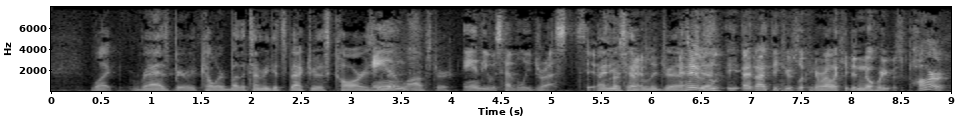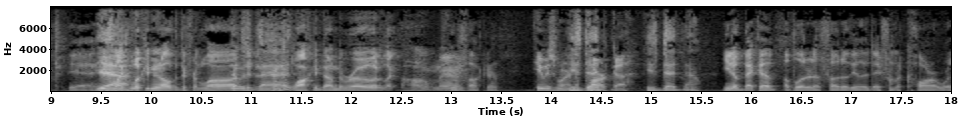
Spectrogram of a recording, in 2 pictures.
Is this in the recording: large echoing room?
no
